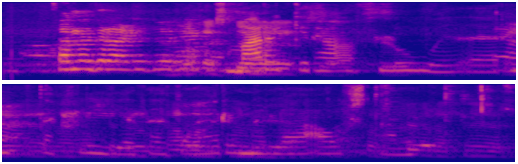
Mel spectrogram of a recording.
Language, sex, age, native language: Icelandic, female, 18-19, Icelandic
